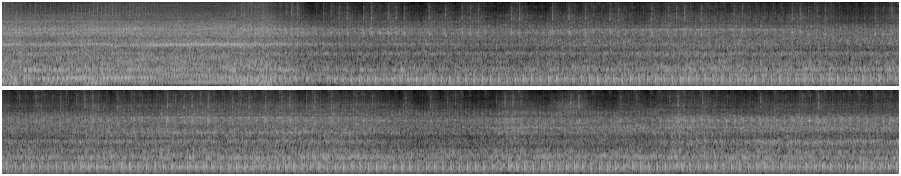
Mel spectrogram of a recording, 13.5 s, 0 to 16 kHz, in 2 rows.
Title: KTM 250 exc-f 2013 6 days, ticking sound while idling, bad cam tensioner?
